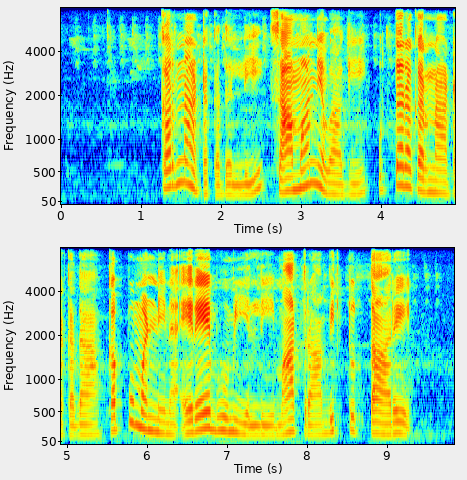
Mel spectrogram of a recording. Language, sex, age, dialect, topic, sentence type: Kannada, female, 46-50, Mysore Kannada, agriculture, statement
